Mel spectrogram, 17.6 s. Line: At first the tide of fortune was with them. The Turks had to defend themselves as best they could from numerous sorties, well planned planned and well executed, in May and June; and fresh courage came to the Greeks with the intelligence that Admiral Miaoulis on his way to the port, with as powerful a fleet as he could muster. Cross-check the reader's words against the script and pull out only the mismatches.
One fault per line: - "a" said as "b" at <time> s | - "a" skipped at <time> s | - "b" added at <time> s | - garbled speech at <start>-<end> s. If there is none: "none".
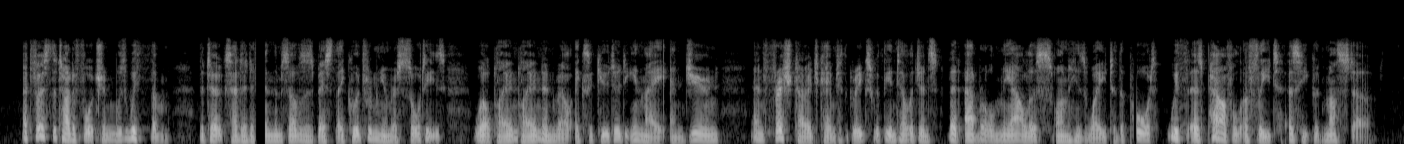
none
